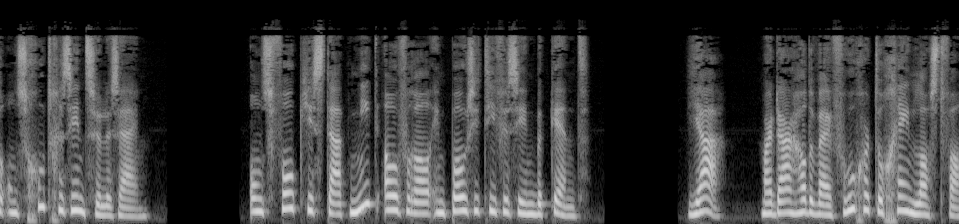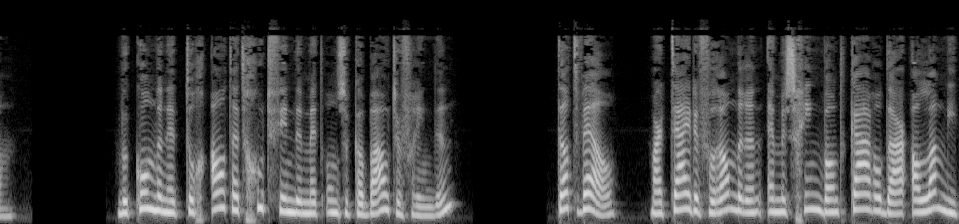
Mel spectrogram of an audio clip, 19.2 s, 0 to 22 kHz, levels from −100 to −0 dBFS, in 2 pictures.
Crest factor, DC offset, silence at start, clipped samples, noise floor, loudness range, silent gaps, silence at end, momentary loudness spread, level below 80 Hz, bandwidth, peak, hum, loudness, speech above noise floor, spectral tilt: 16 dB; under 0.1%; 0 s; under 0.1%; under -90 dBFS; 3 LU; 1.69-2.40 s, 6.06-6.79 s, 9.92-10.66 s, 14.33-15.07 s; 0 s; 7 LU; -52 dBFS; 12 kHz; -8 dBFS; none; -22 LUFS; over 68 dB; -4.5 dB/octave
